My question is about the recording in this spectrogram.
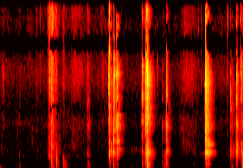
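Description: Plastic pens clicking and tapping against a clear plastic pen holder as they are set in and handled: a string of about eight separate, irregular clicks.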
